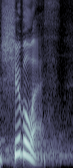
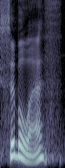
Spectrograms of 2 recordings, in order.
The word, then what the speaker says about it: shibboleth: they would make them say the word shibboleth. And if they pronounced it wrong, like sibboleth, then they knew that these people were foreigners and proved to not be a part of their tribe.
